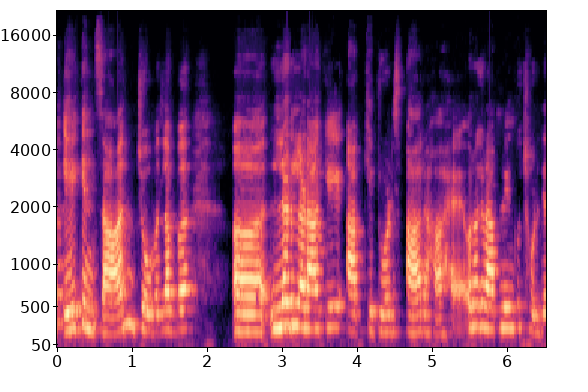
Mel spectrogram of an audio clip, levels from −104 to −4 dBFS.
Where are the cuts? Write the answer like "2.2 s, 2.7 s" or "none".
none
